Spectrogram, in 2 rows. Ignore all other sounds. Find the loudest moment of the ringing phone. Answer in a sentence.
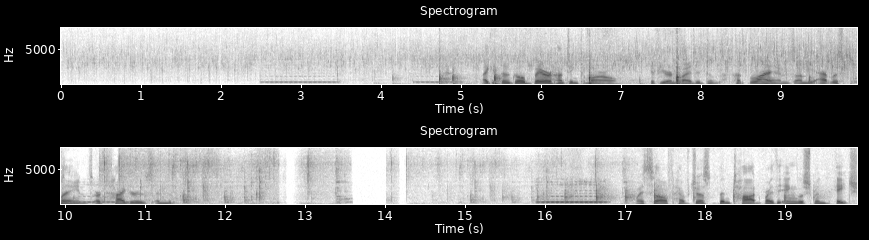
The loudest moment of the ringing phone is at 16 seconds.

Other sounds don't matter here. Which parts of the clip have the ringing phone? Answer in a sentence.
The ringing phone can be heard from 2.5 to 5.0 s, from 10.0 to 10.8 s and from 15.8 to 16.9 s.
